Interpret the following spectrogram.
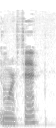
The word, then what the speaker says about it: Norfolk: And I said Norfolk, but if you are in Virginia, they actually pronounce it Norfolk.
